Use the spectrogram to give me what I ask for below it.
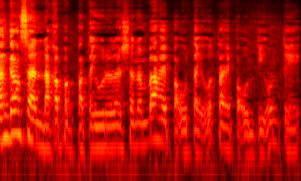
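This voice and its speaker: A man rushes along at a very fast pace while noticeable noise fills the background. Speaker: online commentator answering questions. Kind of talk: casual live stream talk. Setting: live stream.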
